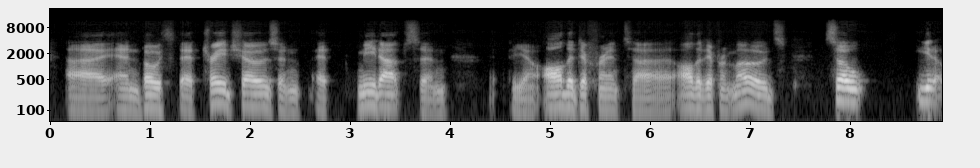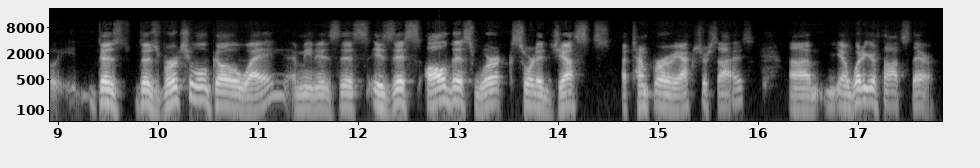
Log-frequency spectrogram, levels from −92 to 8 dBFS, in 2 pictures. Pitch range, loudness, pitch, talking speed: 110-155 Hz, -20 LUFS, 120 Hz, 170 wpm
